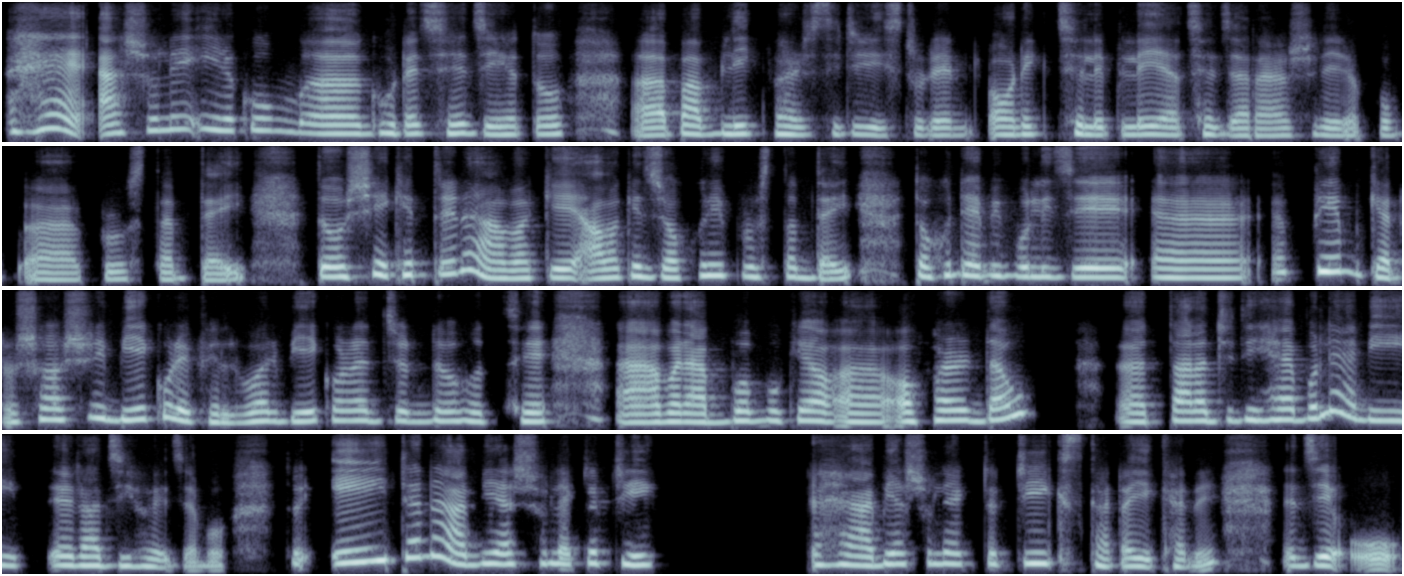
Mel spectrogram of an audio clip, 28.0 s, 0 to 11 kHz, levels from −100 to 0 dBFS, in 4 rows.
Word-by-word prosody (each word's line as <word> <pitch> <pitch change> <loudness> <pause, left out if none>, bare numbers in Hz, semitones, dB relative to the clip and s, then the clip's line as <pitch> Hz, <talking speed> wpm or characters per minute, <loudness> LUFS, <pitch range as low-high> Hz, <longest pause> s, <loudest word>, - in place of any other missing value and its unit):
হ্যাঁ, 305 -1 +2 0.2
আসলে 280 +6 -3 0.2
এরকম 285 0 -2 0.2
আ - - +4 0.3
ঘটেছে 210 0 -1 0.2
যেহেতু 190 +1 -2 0.5
আ - - 0 0.2
পাবলিক 200 +1 +1
ভার্সিটির 185 0 -3
স্টুডেন্ট, 170 -1 -5 0.2
অনেক 190 +1 -1
ছেলেপেলেই 185 -1 0
আছে 190 +2 -6
যারা 165 -1 -2
আসলে 170 +1 -8
এরকম 165 +1 -7 0.2
আ - - -1 0.3
প্রস্তাব 170 -1 -5
দেয়। 150 -1 -1 0.4
তো 230 - +4 0.2
সেক্ষেত্রে 275 +1 +1
না - - +2
আমাকে 195 +2 +1 0.2
আমাকে 210 +5 +3
যখনই 205 +6 +2
প্রস্তাব 225 -1 -2
দেয় 175 +2 +1 0.3
তখনই 265 +3 +1
আমি 250 - 0
বলি 225 0 +2
যে, 220 - +6 0.3
"অ্যা 210 - +3 0.7
প্রেম 350 -1 +7
কেন? 205 -2 +2 0.2
সরাসরি 255 +3 0
বিয়ে 255 +2 +3
করে 260 -6 +5
ফেলবো। 195 -1 -1
আর 220 - +1
বিয়ে 215 +1 +3
করার 235 -1 0
জন্য 215 0 -2 0.2
হচ্ছে 210 +1 -2 0.5
আ - - +1
আমার 205 +1 +4
আব্বু-আম্মুকে 225 +4 -1
আ - - +2
অ - - +4 0.3
অফার 235 +3 +2 0.2
দাও। 260 +6 +4 0.6
আ - - +1 0.2
তারা 225 0 +4
যদি 235 +1 -2
'হ্যাঁ' 250 0 +3
বলে 370 +11 +3
আমি 240 -3 -1 0.4
আ - - +4
রাজি 200 -1 +1
হয়ে 175 -2 -1
যাব।" - - -7 0.4
তো - - -6 0.3
এইটা 330 +6 +5
না 430 - +4
আমি 235 +3 +1
আসলে 260 +1 -3
একটা 265 -1 -1
ট্রিক 225 -1 +3 0.9
হ্যাঁ 225 -3 +2
আমি 245 - +2
আসলে 255 0 -2
একটা 250 0 -5
ট্রিকস 260 0 +2
খাটাই 190 -2 0
এখানে। 180 +5 -5 0.4
এ - - 0
যে 210 - +7 0.2
ও - - +2
220 Hz, 165 wpm, -24 LUFS, 190-250 Hz, 0.9 s, প্রেম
